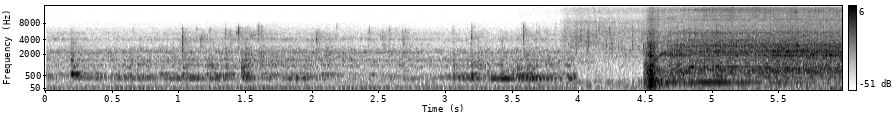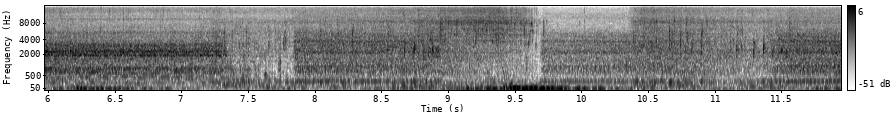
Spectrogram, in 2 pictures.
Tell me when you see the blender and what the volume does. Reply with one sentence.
You can hear the blender from 4.5 to 11.9 s, getting quieter.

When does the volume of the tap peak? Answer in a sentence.
The volume of the tap peaks at 9 seconds.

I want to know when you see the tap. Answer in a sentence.
You can hear the tap from 0.0 to 11.9 s.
